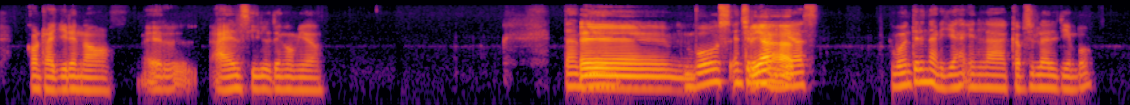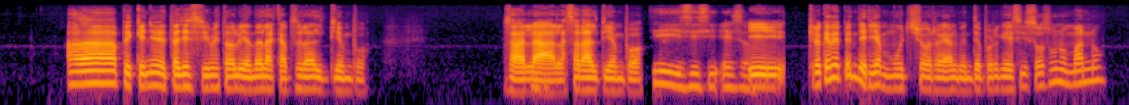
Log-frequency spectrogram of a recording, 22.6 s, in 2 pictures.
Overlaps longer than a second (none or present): none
